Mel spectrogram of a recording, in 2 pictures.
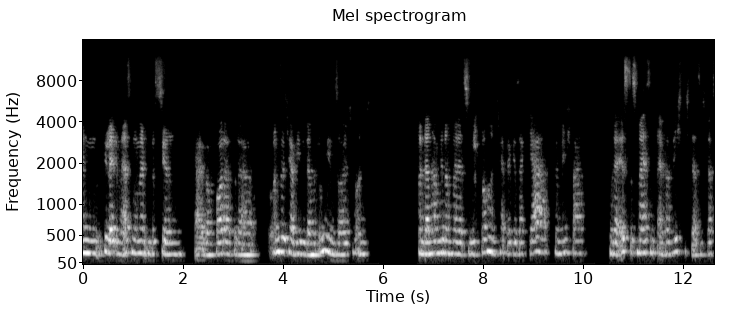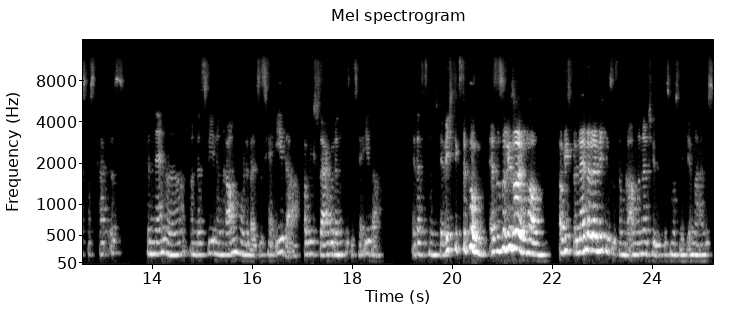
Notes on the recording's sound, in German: Entschuldige die Tonqualität dieser Folge. Irgendetwas ist bei der Aufnahme schief gelaufen.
